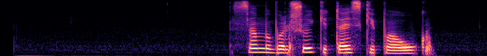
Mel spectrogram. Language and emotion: Russian, neutral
